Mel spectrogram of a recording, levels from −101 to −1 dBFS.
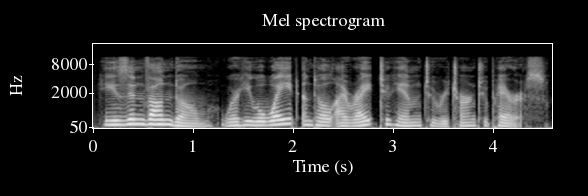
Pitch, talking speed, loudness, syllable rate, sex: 165 Hz, 220 wpm, -19 LUFS, 5.6 syllables/s, female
